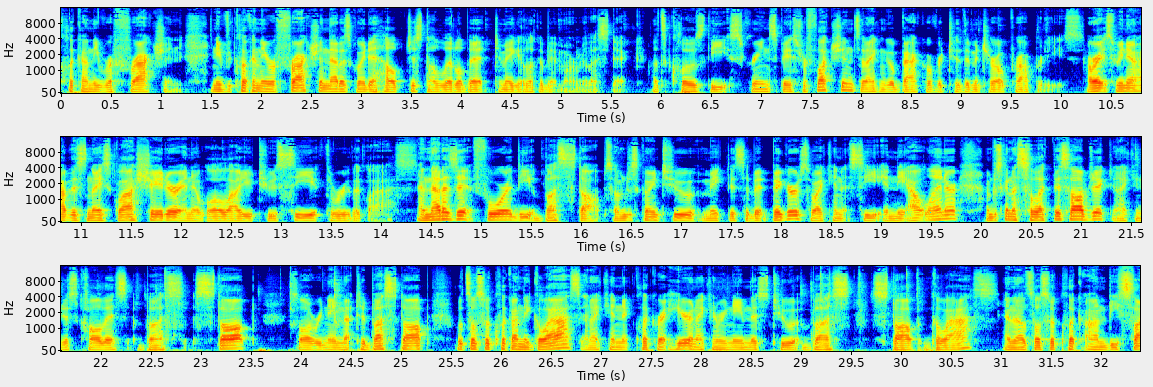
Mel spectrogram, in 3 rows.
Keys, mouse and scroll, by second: 0.4 click, 1.3-4.4 middle drag, 4.4 scroll down 1, 4.4-4.9 scroll up 2, 4.5 middle click, 4.9-5.3 scroll down 2, 5.3-9.0 middle drag, 9.0-9.4 scroll down 3, 9.1 shift+middle click, 9.4-11.2 middle drag, 11.2-11.7 scroll up 5, 11.7 middle click, 12.3-12.8 scroll up 1, 12.8 scroll down 2, 13.0-19.6 middle drag, 19.6 right click, 21.2-24.7 drag, 24.7-25.8 scroll up 1, 25.8 right click, 27.5-30.9 drag, 30.9 s, 31.6 right click.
